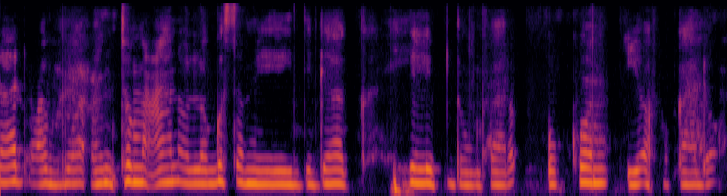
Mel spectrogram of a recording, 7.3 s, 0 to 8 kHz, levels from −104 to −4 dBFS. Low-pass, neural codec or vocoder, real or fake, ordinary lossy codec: 7.2 kHz; codec, 24 kHz, 3.1 kbps, DualCodec; fake; MP3, 48 kbps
